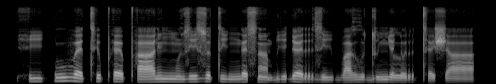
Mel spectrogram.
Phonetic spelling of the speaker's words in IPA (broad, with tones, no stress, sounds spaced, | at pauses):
h iː˨ k͡p u˦ β ɛ˨ tʰ ɪ˦ pʰ ɛ˨ pʰ aː˨˦ ɾ ĩ˨ ŋ ũ˨ z i˦ z ʊ˦ t i˨ ŋ ɛ˦ s ã˨ ɓ i˦ ɗ ɛ˦ r z iː˨ b a˨˦ ɣ u˨ d u˦ ɲ ɛ˨ l ʊ˨ r tʰ ɛ˨ ʃ aː˨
